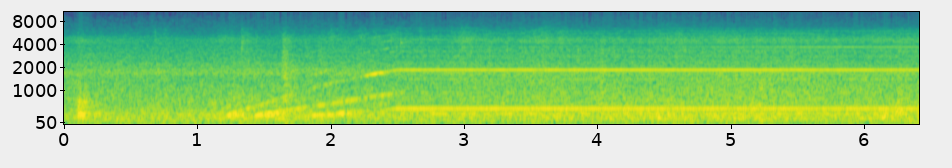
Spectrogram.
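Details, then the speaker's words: Astro-Physics Mach2 equatorial mount, right ascension axis after a belt adjustment, slewing at 1800 from park 1 to park 5: a soft whirr rises smoothly and holds a steady tone. The earlier vibration noise is gone, with no knocks or grinding. "five there it is guys no noise whatever that was i have no idea it didn't do it"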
